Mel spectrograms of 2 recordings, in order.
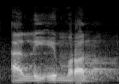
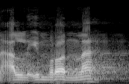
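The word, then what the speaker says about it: آل عمران: “Ali Imran,” bukan “Al Imron.” “Ali Imran” itulah bacaannya. "Ali Imran." Ada yang membacanya sebagai "Al Imron," bukan itu maksudnya.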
